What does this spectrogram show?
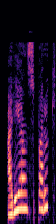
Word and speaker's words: Allianz Parque: 呼び方でありブラジルでは主にアリアンスパルキと発音するプラジル国内で最も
